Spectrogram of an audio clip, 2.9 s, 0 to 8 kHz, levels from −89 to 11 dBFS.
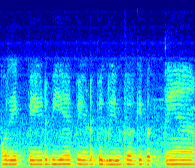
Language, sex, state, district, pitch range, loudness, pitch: Hindi, female, Punjab, Fazilka, 195-200 Hz, -14 LUFS, 200 Hz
